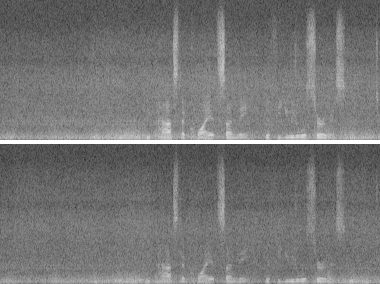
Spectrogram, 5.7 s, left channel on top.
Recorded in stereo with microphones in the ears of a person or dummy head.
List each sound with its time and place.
2.2 s a man speaking: 25° left (ahead or behind)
